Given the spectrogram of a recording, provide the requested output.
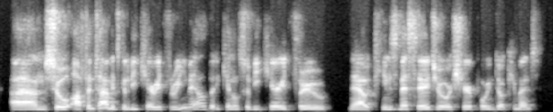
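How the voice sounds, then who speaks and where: A man speaking at a fairly quick pace over a quiet background. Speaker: cybersecurity company director. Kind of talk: business interview conversation.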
